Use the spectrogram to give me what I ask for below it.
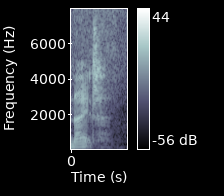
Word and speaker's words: Knight: Hastings spelled like the town in England where my dad was born, and Knight like Knights of the Round Table.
